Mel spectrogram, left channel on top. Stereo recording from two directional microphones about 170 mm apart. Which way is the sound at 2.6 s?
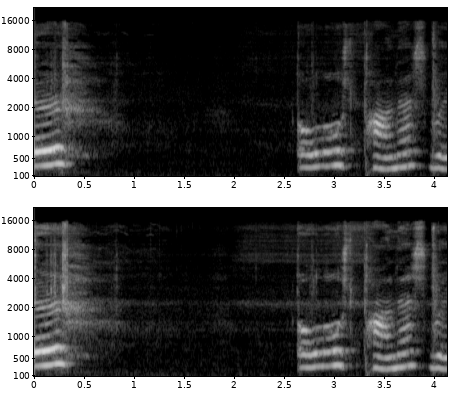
35° right (ahead or behind).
